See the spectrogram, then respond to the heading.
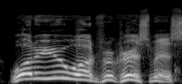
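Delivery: big TV broadcast announcer delivery. Describing playing a mall Santa asking a kid, the speaker uses a Don Pardo announcer voice. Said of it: "it's the announcer from S N L".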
